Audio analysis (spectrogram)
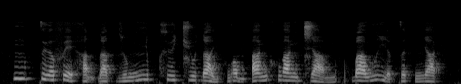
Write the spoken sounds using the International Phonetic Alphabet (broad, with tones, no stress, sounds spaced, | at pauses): m ə˦˥ p̚ t̪ ɨ˨˦ ə̯ f e˧˩ h a̰˧˨ n ɗ a˨˩ t̚ z u˨˦ ŋ ɲ ə˦˥ p̚ x ɨ˧ t͡ɕ u˧ ɗ a˧˩ j h w ɔ̰˧˨ m ʔ a˨˦ ŋ h w a˧ ŋ t͡ɕ a˧˩˨ m | ɓ a˨˦ w ɣ ḭ˧˨ ə̯ t̪ ə˨˩ t̚ ɲ a˨˩ k̚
